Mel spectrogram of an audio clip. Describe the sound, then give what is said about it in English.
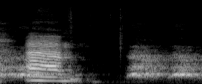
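Dogs barking indoors: one loud, harmonic bark near the start, then after a brief silence a rougher, quieter stretch of noisy sound. “I apologize for my dogs there”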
